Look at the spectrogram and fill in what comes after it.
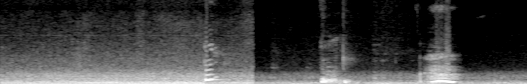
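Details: Cat's hiccups after eating food too fast: a few brief, abrupt little squeaks and jerky sounds over a room hum.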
